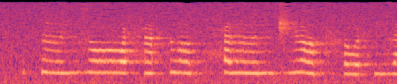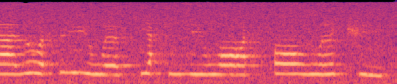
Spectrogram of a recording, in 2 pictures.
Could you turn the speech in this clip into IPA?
θəːnzɔːħ ə̃ħwə̃tˤħəː nd͡ʒə̃ːtˤxoħ nzaðoħ ðywœpʰiħnzy wɔːħʔɔːwə̃ t͡ʃy

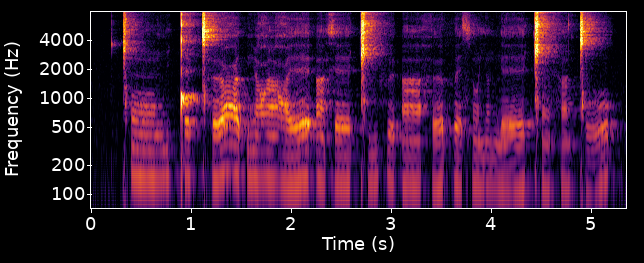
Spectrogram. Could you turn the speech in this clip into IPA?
ǀʰõːŋiǃɛ ǀʰœʕə ʔĩʕã ʕɛːʔãxɛː ǁiføʔãː hœfɛsõjə̃ ŋɛːǁɛ̃hã ǀo

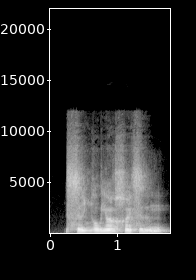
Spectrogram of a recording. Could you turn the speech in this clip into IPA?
sɘ ʎɔu̯jɐ̃ʁχẽ sɨm

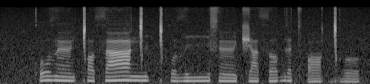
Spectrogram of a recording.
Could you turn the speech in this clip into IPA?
kʼoðɛ̃ːǀɒ θaːŋ͡ǀiǀʰʊ ðiːsɛ̃ːt͡ʃa θʌɡɛt͡sʼɒː ɡ͡ǀɤ

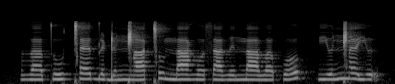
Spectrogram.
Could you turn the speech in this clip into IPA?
ðɐ t̪u ǀɛd̪ɘɖɨ ŋ͡ǁaǀu n̪aɣosaði n̪aβɐfo | jɨŋ͡ǁɛjɨ

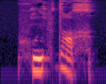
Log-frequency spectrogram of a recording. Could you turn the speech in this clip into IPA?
xʷĩfdˤeχ

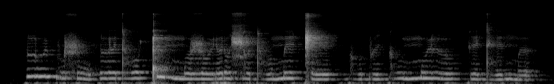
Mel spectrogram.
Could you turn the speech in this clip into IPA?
lu˦y̯bu˨ɬu˨ | lɘ˨dʱo˨ǃu˦ mːʊ˨ɮʊ˨y̯ɾɘ˦ ɾʊ˨ɕʊ˨ dʱʊ˨me˦ ǁe˦ | ɡʱʊ˨bɘ˨i̯ɡʱu˦˨ mːʊ˦y̯lːu˨kːe˨ dʱe˨˦ŋ͡mɘ˨

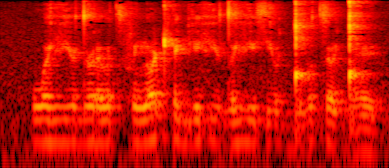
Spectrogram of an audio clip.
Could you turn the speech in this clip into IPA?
wə vʲə˞ də˞ɾələt͡sfe nɤʈʰɛ bʲɛfʲə˞ dəvʲɤsʲɔʊ̯ ɡ͡ǃiʊ̯ t͡səɪ̯ɡ͡ǃɛɪ̯

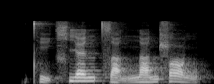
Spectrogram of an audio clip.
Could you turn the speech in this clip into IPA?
t̪ʰḭ˨˩t͡ɕʰjɛ˥n t͡sa̰˨˩nn̪a˧˥nʂɑ˥˩ŋ

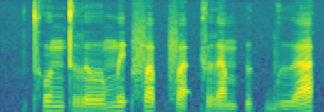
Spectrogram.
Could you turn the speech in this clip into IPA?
tʰo˧ntrɤː˩˦me˦˥ʔ fa˥˩p̚fa˨˩ʔkra˧m ʔɯ˨˩k̚bɯ˩˦a̯

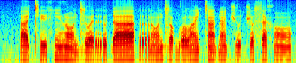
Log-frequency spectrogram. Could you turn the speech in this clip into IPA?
acʰɪ xĩðɔ̃ d͡zoɐ̯rʊɗa | rɔ̃ d͡zɔɡolˠɛ̃ cʰãɗãt͡ʃʊ t͡ʃɔsaxɔ̃

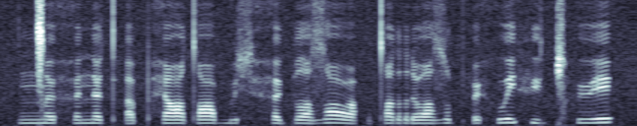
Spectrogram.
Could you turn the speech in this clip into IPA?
ŋ͡ǀəhə nɜtʼapʰɛo̯tˤuo̯ bʏshɜpʲɛzˤəo̯ | tˤʏrʉe̯zˤʏ pʼʏhue̯ fʲuǀʰʉe̯

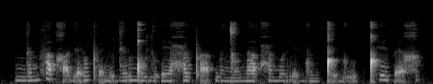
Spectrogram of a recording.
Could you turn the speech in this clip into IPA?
ndɐnfaʔχa̰ ɡɛ̰ɾopʼɛ̰nṵ dɘɾuŋ͡ǃudu ʔe ħɘ pʼa̰ʔwɐŋ͡ǀo naʔħɘmorḛ ɡunǃḛɡṵ | ǃʰepɛ̰χ

